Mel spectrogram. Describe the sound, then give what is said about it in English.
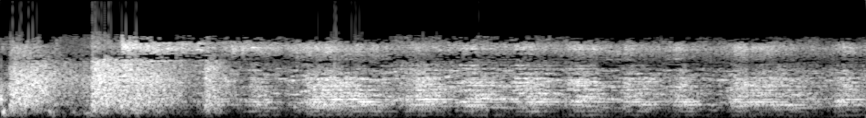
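Gunshots on a ranch in a dramatized scene: a few sharp bangs burst out at the start, followed by a sustained, loud crackling rumble. “The entire ranch was aroused by the shooting.”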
